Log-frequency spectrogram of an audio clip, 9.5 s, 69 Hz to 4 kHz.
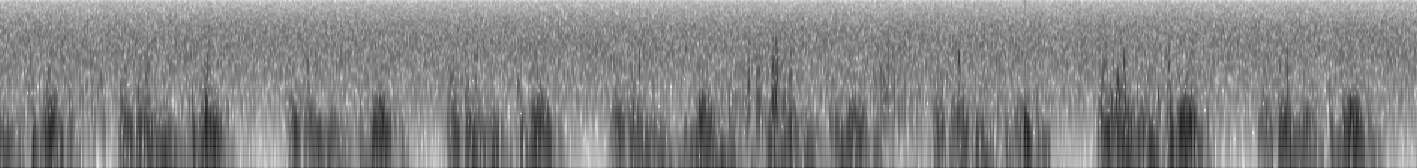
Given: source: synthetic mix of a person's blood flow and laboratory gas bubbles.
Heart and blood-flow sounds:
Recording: Doppler ultrasound of blood flow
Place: precordium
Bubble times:
0.40-0.73 s: bubbles
5.48-5.59 s: bubbles
From the record:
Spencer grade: 2 (many but less than half of the cardiac periods contain bubble signals, singularly or in groups)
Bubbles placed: only in the low amplitude regions of the cardiac cycle

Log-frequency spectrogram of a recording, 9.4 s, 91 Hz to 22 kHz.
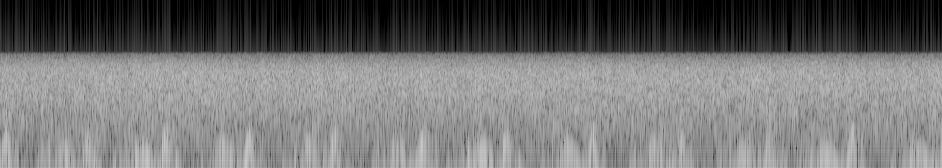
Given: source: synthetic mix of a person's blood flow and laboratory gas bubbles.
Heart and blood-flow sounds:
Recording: Doppler ultrasound of blood flow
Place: precordium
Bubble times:
no bubbles
From the record:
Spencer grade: 0 (complete lack of bubble signals)

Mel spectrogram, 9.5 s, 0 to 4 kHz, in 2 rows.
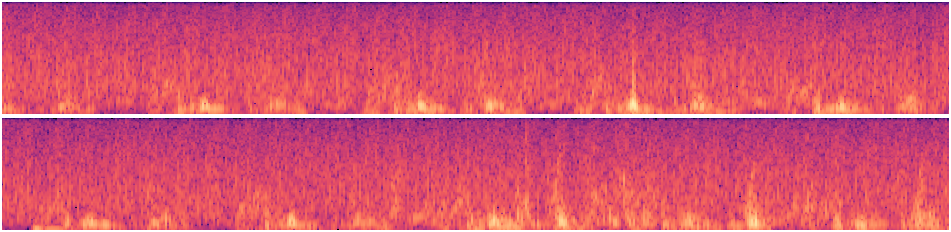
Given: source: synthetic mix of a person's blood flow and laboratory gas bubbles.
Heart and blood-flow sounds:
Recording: Doppler ultrasound of blood flow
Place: precordium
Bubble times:
6.66-7.00 s: bubbles
7.16-7.42 s: bubbles
7.67-8.02 s: bubbles
From the record:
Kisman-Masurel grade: 211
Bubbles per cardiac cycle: several, 3 to 8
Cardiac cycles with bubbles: 1 to 10%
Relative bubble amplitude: barely perceptible (0.100 to 0.250)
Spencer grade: 1 (occasional bubble signal discernible with the cardiac motion signal, with majority of cardiac periods free of bubbles)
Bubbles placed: anywhere in the cardiac cycle

